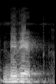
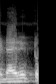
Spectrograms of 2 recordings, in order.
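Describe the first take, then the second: First: "डायरेक्ट" opening with a short "dih" sound; American pronunciation. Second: "डायरेक्ट" opening with a long "dye" sound; British pronunciation. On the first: Teacher shows students the American form, "डायरेक्ट" said dih-rekt. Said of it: "American English में होता है". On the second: Teacher shows students the British form, "डायरेक्ट" said dye-rekt. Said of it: "होता है British English में". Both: Shown as a demonstration.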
